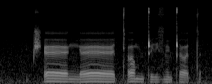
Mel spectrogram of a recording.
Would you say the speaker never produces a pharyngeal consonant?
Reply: yes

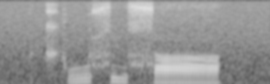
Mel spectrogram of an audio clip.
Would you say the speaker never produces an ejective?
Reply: no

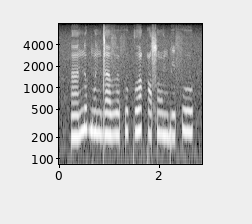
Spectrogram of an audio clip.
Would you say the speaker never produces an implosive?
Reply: yes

